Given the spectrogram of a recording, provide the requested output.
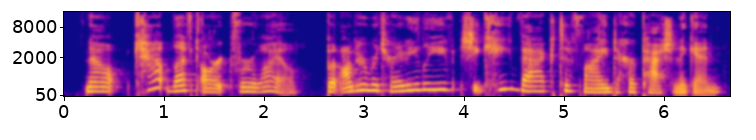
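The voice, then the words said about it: American accent. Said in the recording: “I love your accent too ... it seems super glamorous to have an American accent.”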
